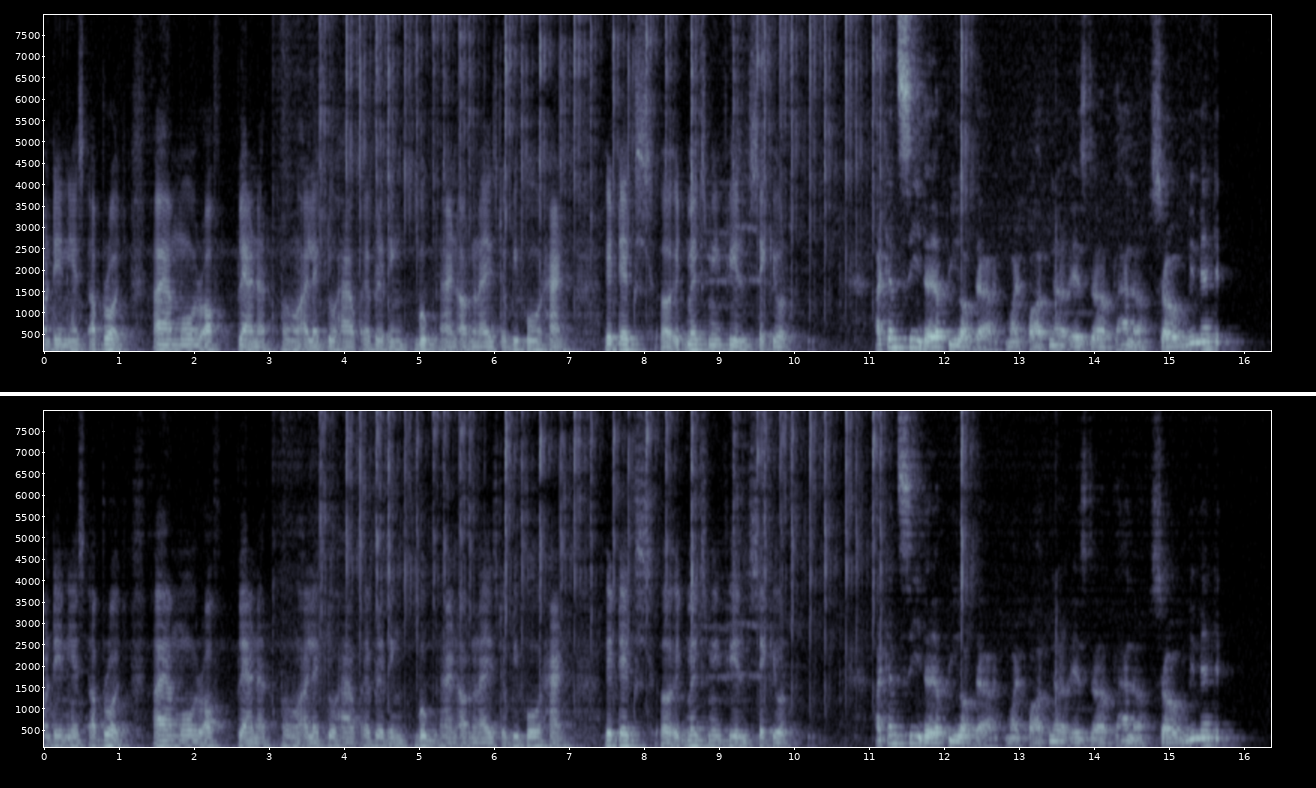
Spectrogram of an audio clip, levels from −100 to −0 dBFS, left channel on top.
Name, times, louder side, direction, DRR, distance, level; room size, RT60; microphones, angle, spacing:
voice 1, 0.0-2.3 2.6-10.0, left 1 dB, 35° left, 1.7 m, -40 dB
sound 1, 3.0-13.5, left 2 dB, 15° left, 3.7 m, -45 dB
voice 2, 10.8-15.7, left 2 dB, 75° left, 1.2 m, -37 dB
21.5 x 12.5 x 9.8 m
head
